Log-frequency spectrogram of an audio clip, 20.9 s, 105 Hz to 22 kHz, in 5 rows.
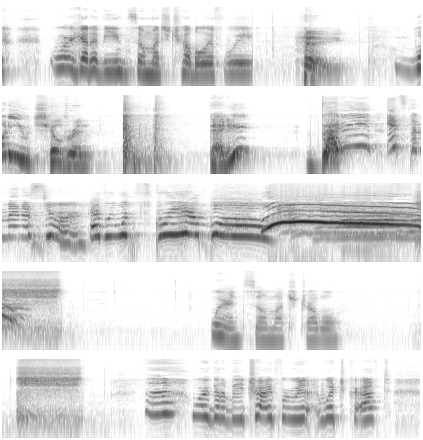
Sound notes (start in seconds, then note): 10.7 screaming of girls everywhere, then static; 16.8 static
